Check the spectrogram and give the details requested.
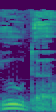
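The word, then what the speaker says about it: Yehudah: like the descendants of yahuda yudah which is the true pronouncing pronunciation of Judah so they're trying to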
